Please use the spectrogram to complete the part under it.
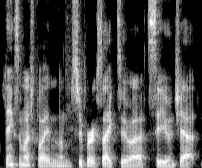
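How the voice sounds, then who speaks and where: Bright-toned man chatting about his youth. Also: deep voice, a little fast. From Northern Virginia, US. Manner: rambling, many "like" fillers and restarts. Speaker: guest drummer. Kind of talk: casual interview chat.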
